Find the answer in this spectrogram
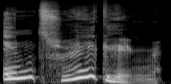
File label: VO en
